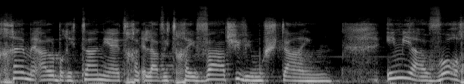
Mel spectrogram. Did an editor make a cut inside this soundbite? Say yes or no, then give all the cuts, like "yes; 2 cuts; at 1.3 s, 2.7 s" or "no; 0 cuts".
yes; 2 cuts; at 1.4 s, 2.3 s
